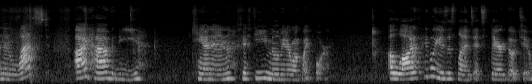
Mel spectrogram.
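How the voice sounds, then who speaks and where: Her voice high in pitch, a woman speaks fairly slowly and shows ordinary pitch variation. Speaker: photographer, YouTuber. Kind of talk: casual tutorial vlog. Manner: casual, chatty.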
